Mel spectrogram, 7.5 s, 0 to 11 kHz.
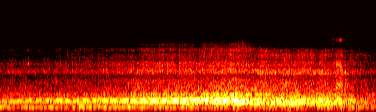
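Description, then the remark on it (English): The engine of a heavy truck, the tenth in a convoy, rumbles past, its deep steady drone swelling louder through the middle and easing off slightly at the end, with no voices over it. “Here comes number 10.”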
